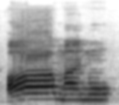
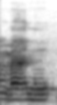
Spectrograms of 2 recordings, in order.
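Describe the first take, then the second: First: The first vowel is a rounded 'o'. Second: The first vowel is a clear, open 'a'. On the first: The speaker calls it wrong. "bukan amanu, itu o, itu salah" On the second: The speaker calls it right. "harusnya a ya"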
